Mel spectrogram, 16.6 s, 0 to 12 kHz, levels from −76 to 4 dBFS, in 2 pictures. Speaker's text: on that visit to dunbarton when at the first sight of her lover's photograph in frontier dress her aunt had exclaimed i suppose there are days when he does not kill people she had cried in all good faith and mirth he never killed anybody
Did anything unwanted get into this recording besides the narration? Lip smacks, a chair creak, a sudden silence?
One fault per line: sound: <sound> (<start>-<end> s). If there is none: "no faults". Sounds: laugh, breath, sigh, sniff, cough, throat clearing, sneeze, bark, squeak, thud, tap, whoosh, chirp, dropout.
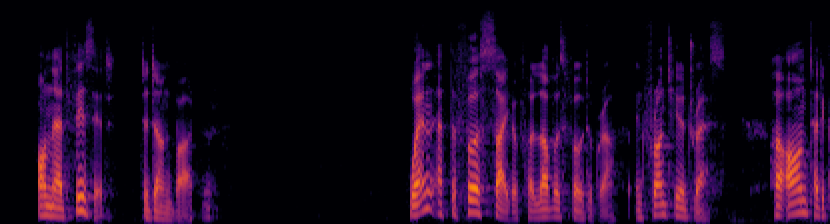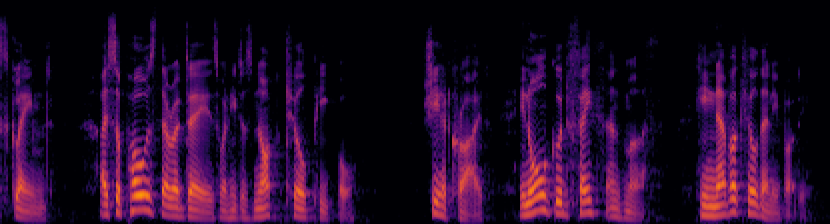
no faults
